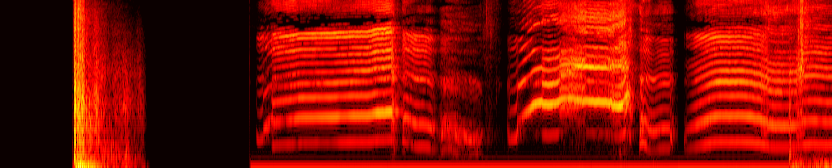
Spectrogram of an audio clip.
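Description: A sudden loud thud about a second in, then three long, high-pitched crying wails, each wavering and bending in pitch.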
